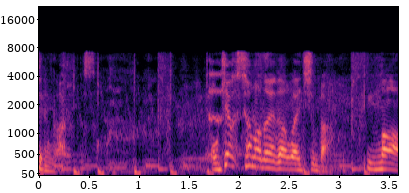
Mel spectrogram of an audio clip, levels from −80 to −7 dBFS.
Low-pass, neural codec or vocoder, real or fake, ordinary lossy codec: 7.2 kHz; codec, 24 kHz, 6 kbps, HILCodec; fake; none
